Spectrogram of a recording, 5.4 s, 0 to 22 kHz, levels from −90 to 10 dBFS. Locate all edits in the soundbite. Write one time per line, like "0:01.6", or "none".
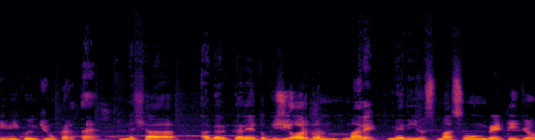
0:01.1
0:03.8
